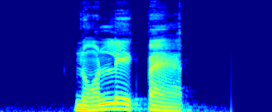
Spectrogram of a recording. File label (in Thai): "หนอนเลขแปด", ภาษาโคราช; การเล่นอย่างหนึ่ง; ขีดวงกลม ๒ วงติดกันเป็นเลข ๘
